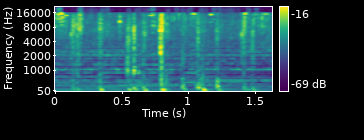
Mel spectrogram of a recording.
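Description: Horse hooves clip-clop in a steady riding rhythm in the medieval video game Kingdom Come: Deliverance, with moderate loudness and no talk over them.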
